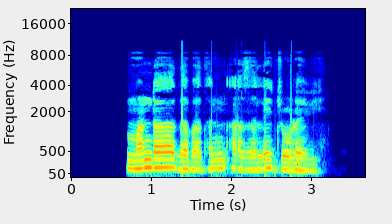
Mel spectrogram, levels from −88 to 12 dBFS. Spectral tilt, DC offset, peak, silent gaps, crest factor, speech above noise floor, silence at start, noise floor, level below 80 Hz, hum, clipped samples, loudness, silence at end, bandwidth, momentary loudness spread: -7.5 dB/octave; under 0.1%; 0 dBFS; none; 18 dB; over 73 dB; 0.7 s; under -90 dBFS; -48 dBFS; none; under 0.1%; -18 LUFS; 0.6 s; 10.5 kHz; 11 LU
